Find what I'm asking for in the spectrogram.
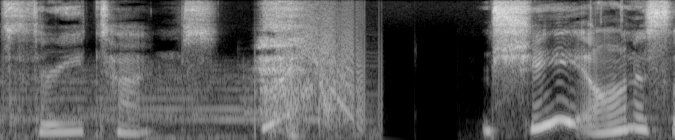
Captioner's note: record scratch; gasps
